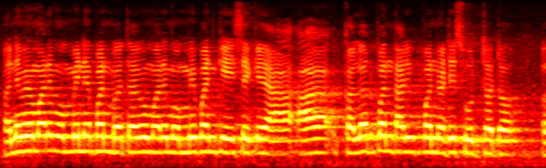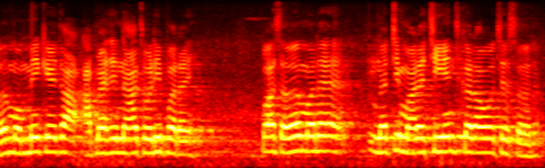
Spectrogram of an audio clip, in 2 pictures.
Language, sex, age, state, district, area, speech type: Gujarati, male, 18-30, Gujarat, Surat, urban, spontaneous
